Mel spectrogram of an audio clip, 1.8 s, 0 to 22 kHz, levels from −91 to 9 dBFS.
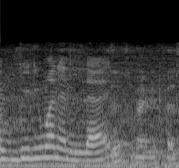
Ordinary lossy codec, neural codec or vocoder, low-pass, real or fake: none; codec, 16 kHz, 8 kbps, FreqCodec, larger model; none; fake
